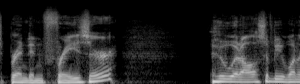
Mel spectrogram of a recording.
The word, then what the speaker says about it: Fraser: But Brendan Fraser wants everyone to know that his last name is pronounced Fraser, mm-hmm. – like razor, Rise of Lights. – Brendan Fraser. – So like laser, say Fraser.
